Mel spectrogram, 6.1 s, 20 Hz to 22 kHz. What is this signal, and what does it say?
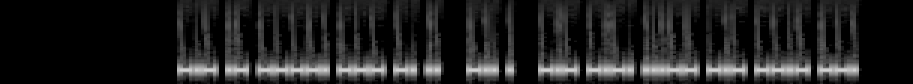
Morse code, heard as a keyed tone, about 46 wpm, 700 Hz. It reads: KA9ONI DE KC3KQG
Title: USA Callsign DE Callsign - 6 Characters - 45wpm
